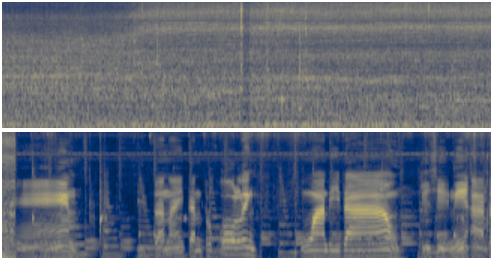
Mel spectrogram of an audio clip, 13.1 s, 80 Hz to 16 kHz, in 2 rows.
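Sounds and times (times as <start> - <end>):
heavy vehicle engine running: 0.0 - 6.7.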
